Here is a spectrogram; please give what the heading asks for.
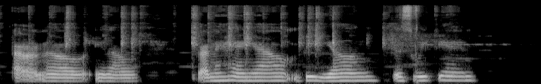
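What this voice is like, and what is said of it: Tired, worn-out voice. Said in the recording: “Please forgive my voice. I'm like super tired ... I'm like kind of tired”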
